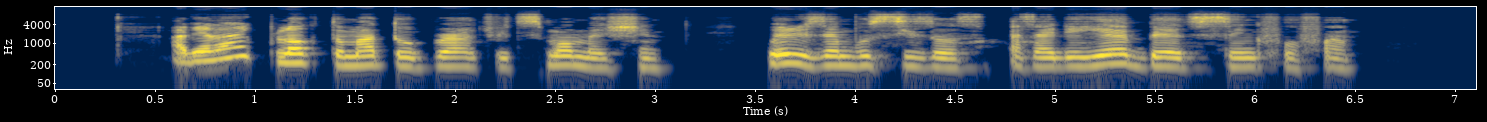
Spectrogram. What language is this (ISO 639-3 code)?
pcm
